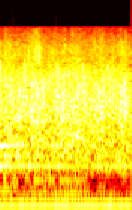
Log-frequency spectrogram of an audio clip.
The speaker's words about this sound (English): So why don't you clap your hands one more time.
